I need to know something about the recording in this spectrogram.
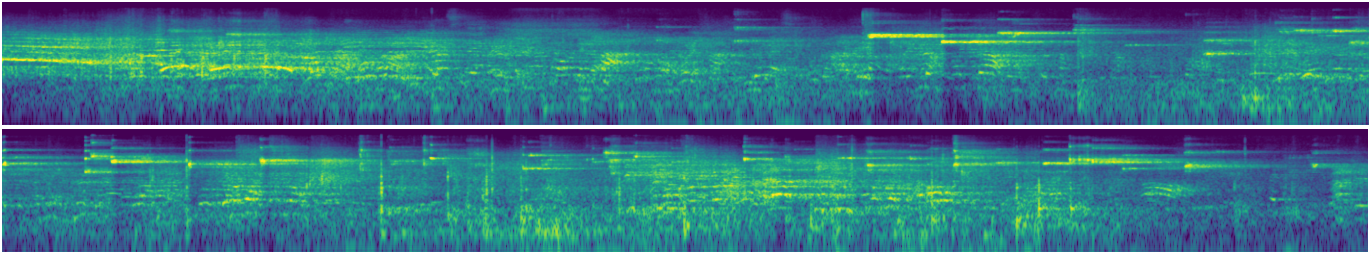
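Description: Players call out and shout to each other across an echoing hall.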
